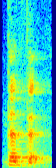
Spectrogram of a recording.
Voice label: rich, chamacoco; rico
